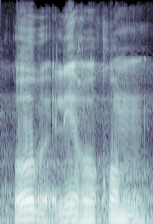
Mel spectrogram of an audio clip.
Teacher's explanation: أسكن الباء وكسر اللام مخففة أبو عمرو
